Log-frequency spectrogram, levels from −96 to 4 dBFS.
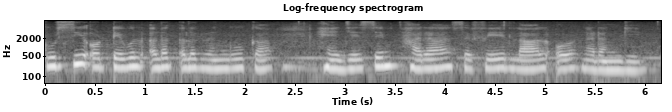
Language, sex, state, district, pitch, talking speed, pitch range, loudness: Hindi, female, Arunachal Pradesh, Lower Dibang Valley, 200 Hz, 135 wpm, 190-220 Hz, -15 LUFS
